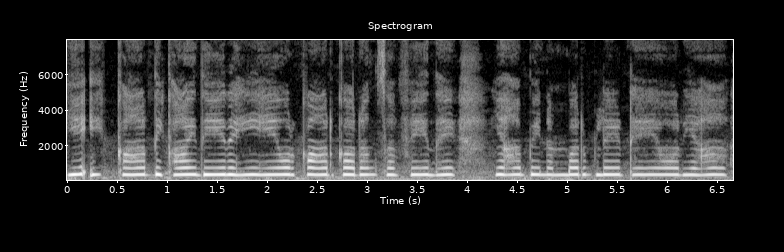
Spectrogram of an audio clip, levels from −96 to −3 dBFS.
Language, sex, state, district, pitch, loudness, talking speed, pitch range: Hindi, female, Himachal Pradesh, Shimla, 380 Hz, -13 LUFS, 180 wpm, 375-380 Hz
